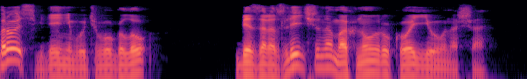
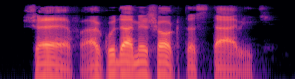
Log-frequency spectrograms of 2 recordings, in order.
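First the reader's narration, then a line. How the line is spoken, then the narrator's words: Creature's booming drone. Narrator (Russian): прогудел зырк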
